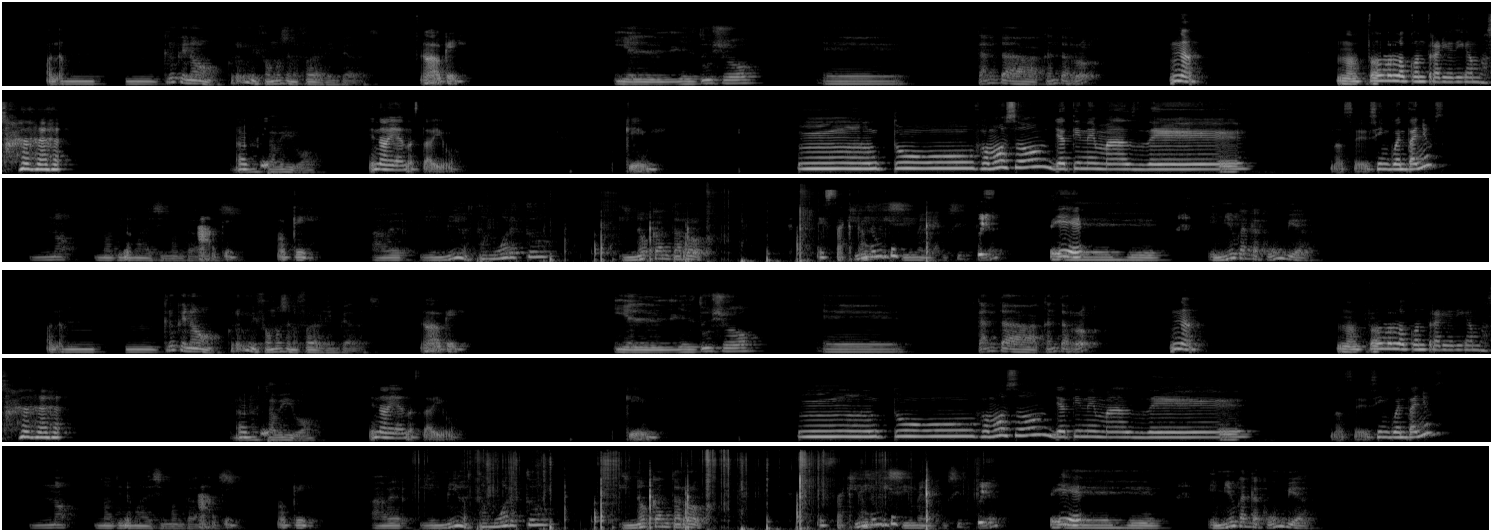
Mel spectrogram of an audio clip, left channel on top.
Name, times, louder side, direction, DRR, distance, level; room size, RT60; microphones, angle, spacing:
voice 1, 0.6-0.9 1.2-3.8 6.1-7.5 8.1-9.0 9.8-10.9 13.6-13.8 17.2-18.0 30.1-32.1 33.5-35.3 35.9-36.9 38.2-39.7 40.4-41.4 41.8-42.9, right 1 dB, 25° right, 2.1 m, -39 dB
voice 2, 4.2-4.6 11.7-12.0 13.3-15.5 17.2-17.6 18.6-19.5 21.1-21.5 22.8-27.4 28.2-29.2 31.0-31.1 31.7-32.1 32.5-32.9 37.9-38.6 39.5-39.7 40.3-40.6, left 3 dB, 35° left, 0.5 m, -32 dB
sound 1, 33.9-39.1 39.4-39.6, right 9 dB, 70° right, 0.6 m, -39 dB
16.5 x 9.8 x 3.9 m
head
